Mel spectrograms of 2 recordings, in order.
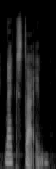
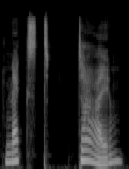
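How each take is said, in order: First: The two T sounds merge into one smooth T. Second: Both T sounds are fully and sharply released. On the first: "blends into a single smooth transition" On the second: "making two sharp T sounds"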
